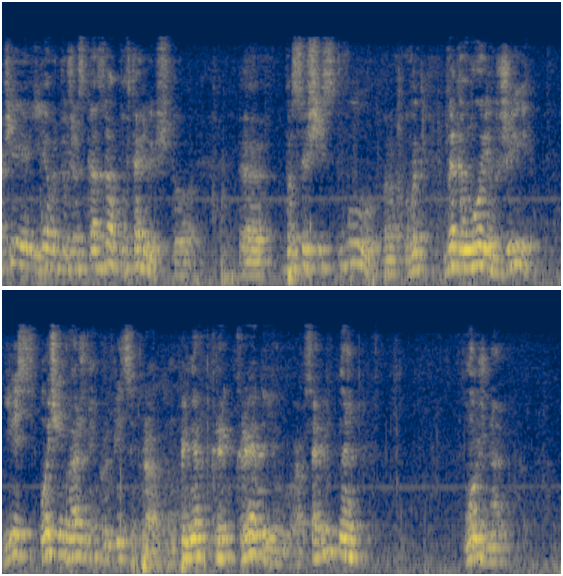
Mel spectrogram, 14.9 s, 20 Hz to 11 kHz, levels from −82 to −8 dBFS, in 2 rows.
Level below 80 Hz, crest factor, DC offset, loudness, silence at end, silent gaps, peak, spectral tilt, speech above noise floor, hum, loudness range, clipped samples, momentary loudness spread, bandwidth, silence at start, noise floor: -44 dBFS; 18 dB; under 0.1%; -26 LUFS; 0 s; none; -8 dBFS; -5.5 dB/octave; 21 dB; none; 4 LU; under 0.1%; 16 LU; 8 kHz; 0 s; -46 dBFS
